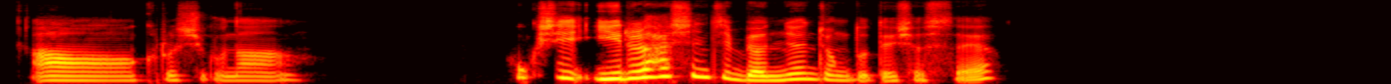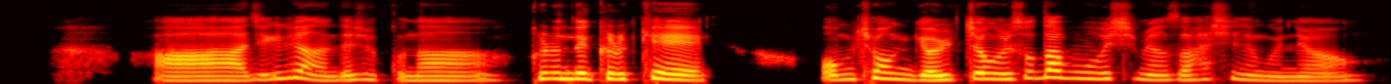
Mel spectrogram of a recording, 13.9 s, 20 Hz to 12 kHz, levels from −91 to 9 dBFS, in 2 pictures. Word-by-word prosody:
아 175 Hz, 0 st, +1 dB
그러시구나. 170 Hz, 0 st, -8 dB, 1.0 s
혹시 280 Hz, -2 st, 0 dB
일을 245 Hz, +6 st, +8 dB
하신 335 Hz, -1 st, +2 dB
지 295 Hz, -3 st, -2 dB
몇 180 Hz, -4 st, +4 dB
년 225 Hz, +5 st, +1 dB
정도 185 Hz, -5 st, -4 dB
되셨어요? 175 Hz, +9 st, -6 dB, 2.7 s
아 170 Hz, 0 st, +1 dB
아직 200 Hz, +4 st, -5 dB
1 250 Hz, -, -2 dB
년 265 Hz, -6 st, +1 dB
안 175 Hz, -, -5 dB
되셨구나. 180 Hz, -1 st, -5 dB
그런데 240 Hz, -1 st, +3 dB
그렇게 225 Hz, -3 st, +3 dB, 0.6 s
엄청 215 Hz, +1 st, 0 dB
열정을 205 Hz, +5 st, +3 dB
쏟아 280 Hz, +4 st, +2 dB
부으시면서 230 Hz, -7 st, -4 dB
하시는군요. 180 Hz, -6 st, -8 dB
195 Hz, 230 characters per minute, -21 LUFS, 175-240 Hz, 2.7 s, 일을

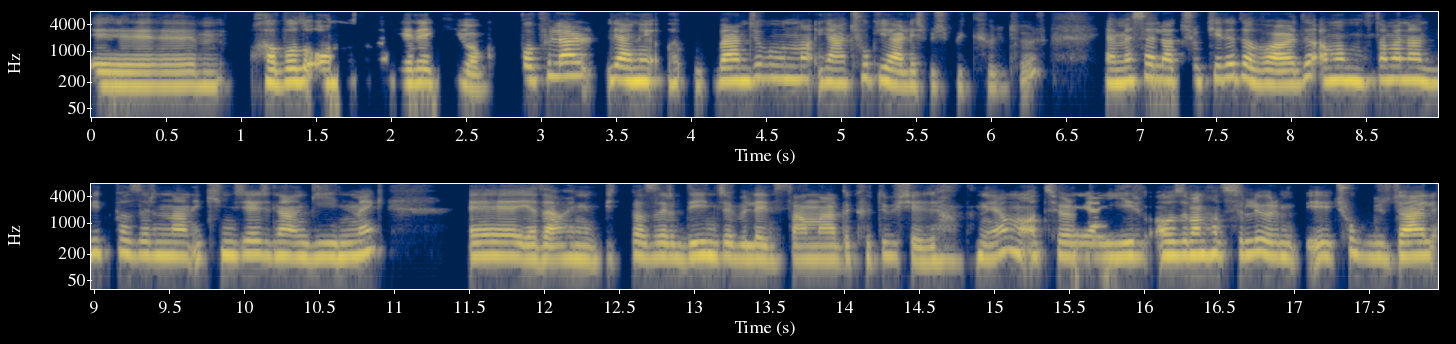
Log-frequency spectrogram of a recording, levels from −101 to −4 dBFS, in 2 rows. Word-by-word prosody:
emm, 165 Hz, 0 st, 0 dB, 0.2 s
havalı 205 Hz, +1 st, +3 dB
olmasına 195 Hz, +2 st, -1 dB, 0.2 s
gerek 195 Hz, 0 st, +1 dB
yok. 155 Hz, -5 st, -3 dB, 0.2 s
Popüler, 275 Hz, +4 st, +5 dB
yani, 215 Hz, -2 st, +6 dB
ha 190 Hz, -, -5 dB, 0.2 s
bence 215 Hz, +4 st, +4 dB
bununla, 235 Hz, -1 st, -2 dB
yani, 195 Hz, 0 st, +1 dB
çok 245 Hz, +4 st, -8 dB
yerleşmiş 170 Hz, -5 st, 0 dB
bir 160 Hz, -, -15 dB
kültür. 155 Hz, -, -14 dB, 0.4 s
Ya, 195 Hz, -, +3 dB
mesela 220 Hz, +2 st, +2 dB
Türkiye'de 240 Hz, +4 st, -3 dB
de 235 Hz, -4 st, +4 dB
vardı 180 Hz, 0 st, +4 dB
ama 220 Hz, +1 st, +3 dB
muhtemelen 220 Hz, 0 st, +2 dB
bit 210 Hz, 0 st, -5 dB
pazarından, 190 Hz, -3 st, -2 dB
2'nci 190 Hz, +3 st, -3 dB
elden 185 Hz, -3 st, 0 dB
giyinmek, 180 Hz, +7 st, -1 dB, 0.6 s
eee, 175 Hz, -, +2 dB
ya 180 Hz, -3 st, +1 dB
da, 155 Hz, -1 st, +3 dB
hani, 160 Hz, -2 st, -4 dB
bit 155 Hz, -1 st, -18 dB
pazarı 175 Hz, -3 st, -3 dB
deyince 180 Hz, -1 st, +1 dB
bile 160 Hz, 0 st, 0 dB
insanlarda 155 Hz, +1 st, -3 dB
kötü 165 Hz, +3 st, -10 dB
bir -, -, -8 dB
şey 155 Hz, -4 st, -5 dB
canlanıyor 150 Hz, +6 st, -5 dB
ama 230 Hz, -, 0 dB
atıyorum, 180 Hz, -1 st, -3 dB
yani, 170 Hz, 0 st, -2 dB
yir 180 Hz, +1 st, 0 dB
o 190 Hz, +1 st, +3 dB
zaman 195 Hz, +1 st, +3 dB
hatırlıyorum, 195 Hz, -3 st, -2 dB
eee, 175 Hz, +1 st, -4 dB
çok 180 Hz, -2 st, -6 dB
güzel 180 Hz, +2 st, +3 dB
185 Hz, 165 wpm, -24 LUFS, 170-215 Hz, 0.6 s, yani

